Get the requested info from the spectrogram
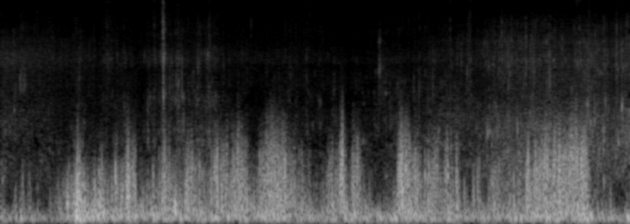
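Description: Wind buffeting the microphone with irregular splashing and sloshing of river water as a hooked brown trout thrashes at the surface and is scooped into a landing net.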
